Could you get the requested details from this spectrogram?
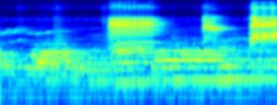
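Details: Song of a young male lesser green leafbird: short bursts of high, harsh, chattering notes separated by quieter gaps, the loudest bursts coming in about a second apart, over a steady faint background hum.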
